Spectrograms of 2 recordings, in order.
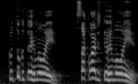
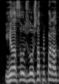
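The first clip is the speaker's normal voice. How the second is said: ordinary talk, nothing marked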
